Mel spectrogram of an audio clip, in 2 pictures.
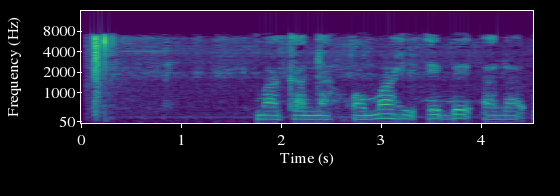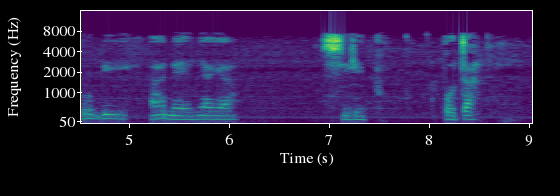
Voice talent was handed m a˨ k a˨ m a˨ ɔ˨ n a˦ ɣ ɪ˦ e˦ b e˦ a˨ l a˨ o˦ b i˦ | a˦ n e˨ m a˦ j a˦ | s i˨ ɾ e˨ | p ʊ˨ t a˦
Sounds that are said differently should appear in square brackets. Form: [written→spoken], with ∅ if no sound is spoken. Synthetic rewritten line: m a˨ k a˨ [m→n] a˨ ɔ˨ [n→m] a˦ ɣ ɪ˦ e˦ b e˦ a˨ l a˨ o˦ b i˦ | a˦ n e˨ [m→ɲ] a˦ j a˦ | s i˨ ɾ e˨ | p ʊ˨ t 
